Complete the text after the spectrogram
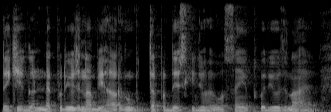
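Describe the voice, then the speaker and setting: A man's voice: lowish voice, steady tone, fast talker, fairly bright tone. A man, a coaching teacher working through past exam questions, explaining each answer with fillers and repeated phrases. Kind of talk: exam-prep lecture solving past questions.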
